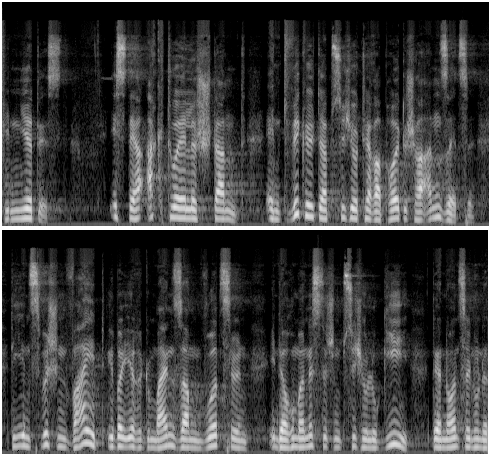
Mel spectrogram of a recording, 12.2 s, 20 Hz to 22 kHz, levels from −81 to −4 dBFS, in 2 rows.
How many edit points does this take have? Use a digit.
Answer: 0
